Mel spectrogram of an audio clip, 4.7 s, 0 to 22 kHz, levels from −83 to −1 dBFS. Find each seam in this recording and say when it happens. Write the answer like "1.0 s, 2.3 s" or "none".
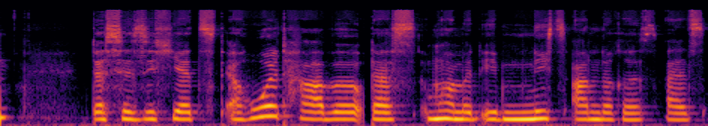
2.4 s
